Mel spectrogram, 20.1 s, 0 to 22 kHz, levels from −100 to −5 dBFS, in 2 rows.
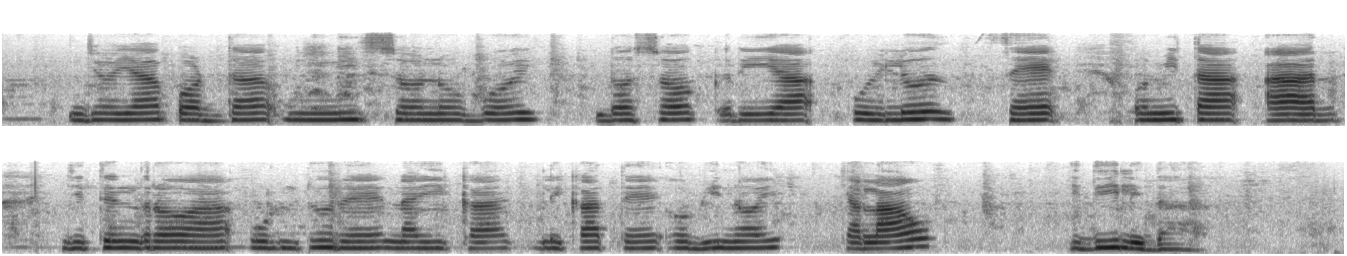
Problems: background sounds at intervals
